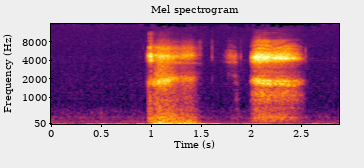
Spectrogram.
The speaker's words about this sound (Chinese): 都已经开始打呼噜了呢。 看样子是的呢，真的跟猪一样的。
